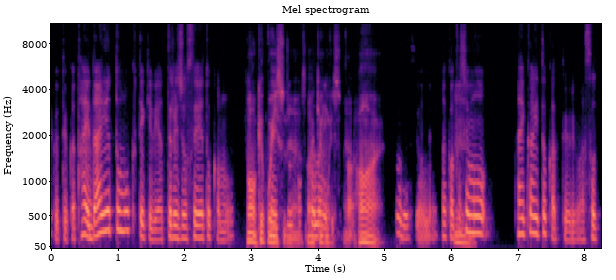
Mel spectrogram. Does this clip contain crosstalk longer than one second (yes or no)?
yes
